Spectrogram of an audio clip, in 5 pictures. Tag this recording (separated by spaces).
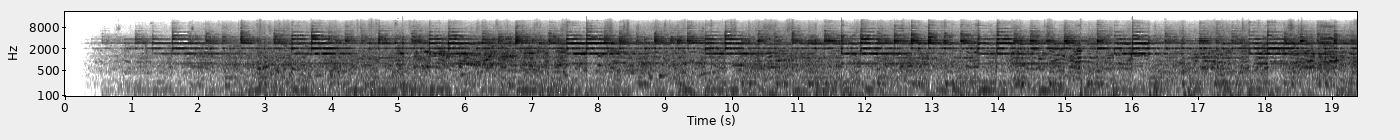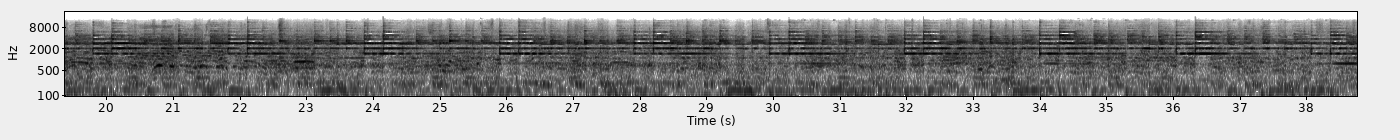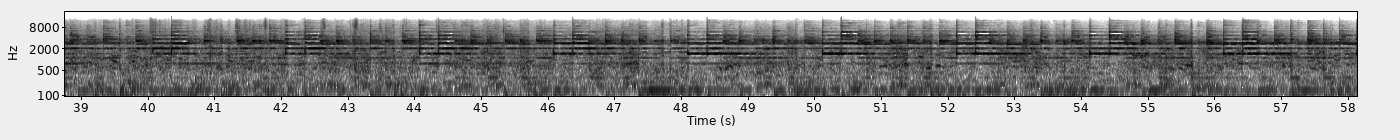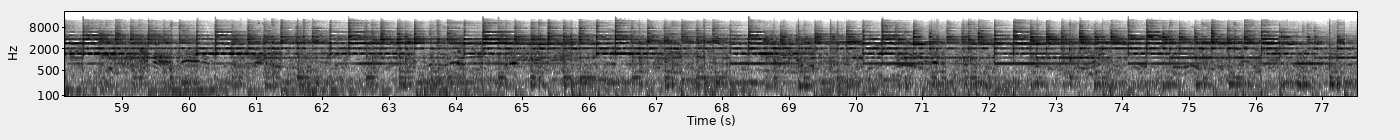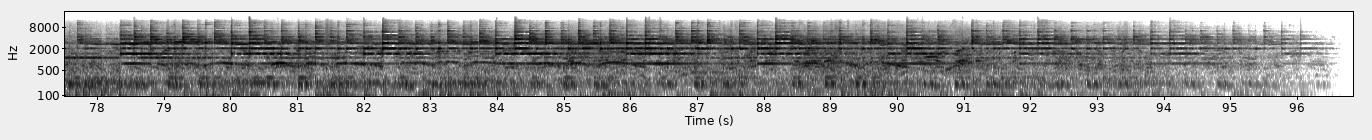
instrument asian recording japan field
